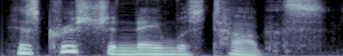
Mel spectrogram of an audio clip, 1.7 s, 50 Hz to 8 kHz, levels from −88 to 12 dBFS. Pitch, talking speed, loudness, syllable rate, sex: 140 Hz, 175 wpm, -15 LUFS, 4.4 syllables/s, male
